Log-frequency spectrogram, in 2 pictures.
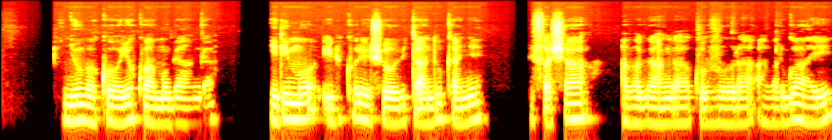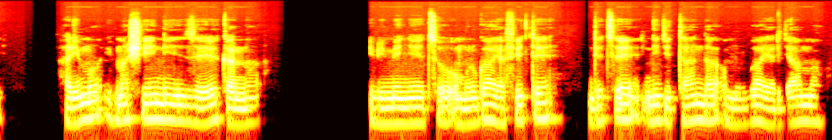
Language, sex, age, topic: Kinyarwanda, male, 25-35, health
